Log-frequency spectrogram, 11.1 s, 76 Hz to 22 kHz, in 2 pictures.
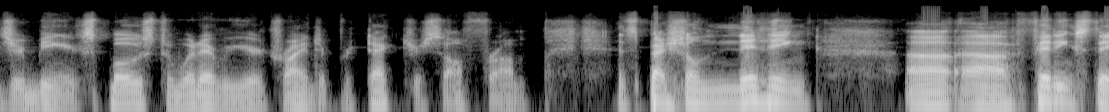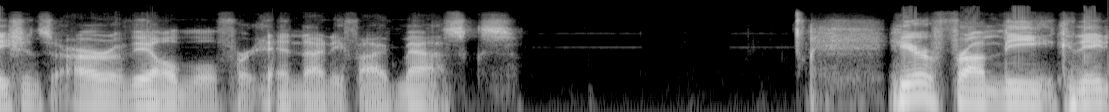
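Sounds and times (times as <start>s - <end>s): lecturer speaking into microphone: 0.0s - 8.1s, 9.6s - 11.0s.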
